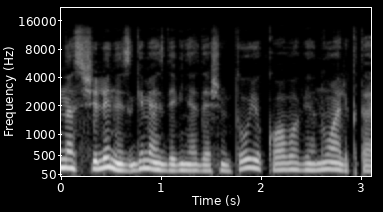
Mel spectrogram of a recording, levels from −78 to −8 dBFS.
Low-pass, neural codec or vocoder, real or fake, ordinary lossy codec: 14.4 kHz; none; real; AAC, 64 kbps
